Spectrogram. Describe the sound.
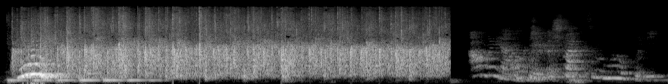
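Warm welcoming applause from an evening show audience greeting a performer. It is dense and loud for about four and a half seconds, then stops abruptly and a man starts talking and laughing.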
